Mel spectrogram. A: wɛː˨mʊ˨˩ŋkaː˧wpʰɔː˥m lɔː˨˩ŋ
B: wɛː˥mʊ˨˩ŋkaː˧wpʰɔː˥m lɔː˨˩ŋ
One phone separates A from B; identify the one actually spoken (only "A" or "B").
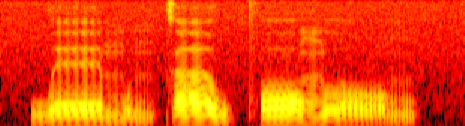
A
